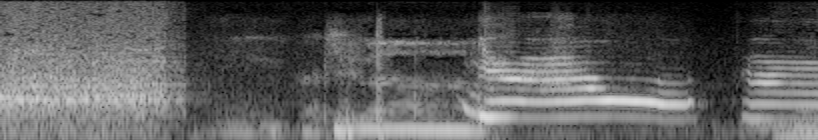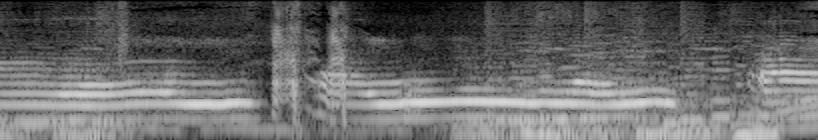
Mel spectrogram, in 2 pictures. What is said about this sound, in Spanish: Oye, hay que decirle a ese gato que deje de fumar, ¿ah? Bastante.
